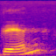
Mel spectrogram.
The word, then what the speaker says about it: then: First word is pronounced as then and the next is pronounced as than, THAN.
